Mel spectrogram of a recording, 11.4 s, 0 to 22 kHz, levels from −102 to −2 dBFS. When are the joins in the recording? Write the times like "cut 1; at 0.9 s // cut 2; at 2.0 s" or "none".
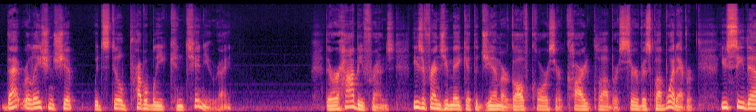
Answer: none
